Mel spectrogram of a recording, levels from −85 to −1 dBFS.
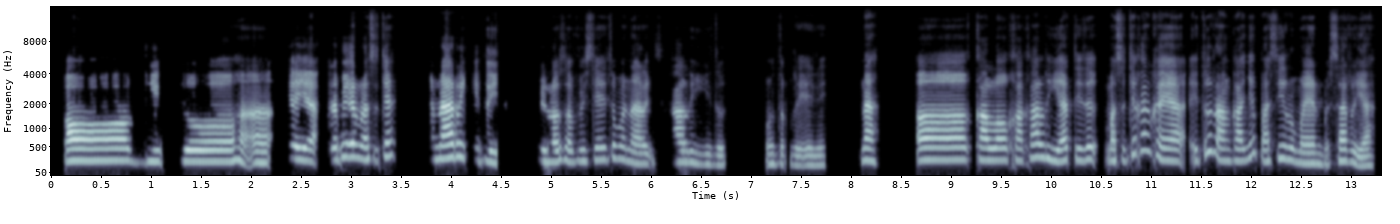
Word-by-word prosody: Oh 230 +1 +6 0.3
gitu, 215 +1 -6 0.5
heeh, 200 -2 +1 0.2
iya 270 - -2
iya. 230 -2 +5 0.2
Tapi 240 +4 +1
kan 295 - +6
maksudnya 245 +5 -1 0.4
menarik 275 +3 +8
gitu 225 -1 -10
ya, - - -58 0.4
filosofisnya 215 +2 -4
itu 275 - -8
menarik 185 -5 -2
sekali 205 0 -3 0.2
gitu, 165 -1 -10 0.5
untuk 175 -1 -10
diini. 155 +1 -7 0.4
Nah, 230 -1 +5 0.4
eee, 240 0 +4
kalau 235 0 +3
Kakak 270 +5 0
lihat 230 -1 0
itu, 245 +2 -3 0.2
maksudnya 235 +10 -5
kan 420 - -2
kayak 230 -3 +3 0.2
itu 230 - -8
rangkanya 230 +4 -1
pasti 215 +5 -5
lumayan 185 -4 -2
besar 225 +7 -2 0.2
ya, - - -1
230 Hz, 150 wpm, -22 LUFS, 210-240 Hz, 0.5 s, menarik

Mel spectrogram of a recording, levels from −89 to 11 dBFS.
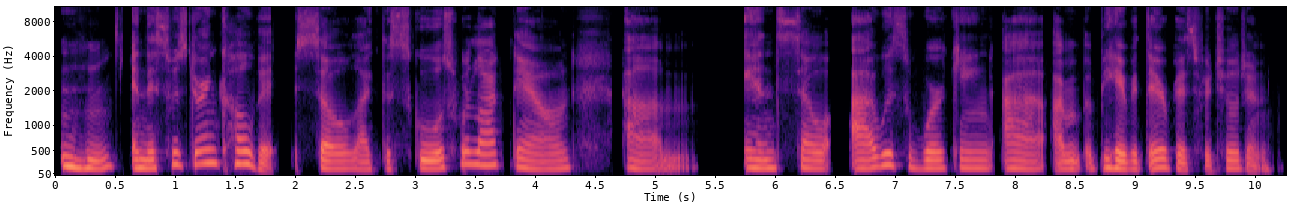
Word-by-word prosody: Mhm. 170 -1 +4
And 160 0 +5
this 160 0 +1
was 230 -3 0
during 255 +2 +2
COVID. 245 -3 +2 0.2
So 150 -3 +1
like 135 -2 -4
the 150 - -5
schools 155 +5 +1
were 240 - +3
locked 220 -1 +1
down. 155 -1 -1 0.4
Um, 165 +3 -5 0.5
and 160 -1 +2
so 155 -2 -1 0.2
I 155 +1 +2
was 215 +1 +1
working, 160 0 -1
uh, 155 -2 -1
I'm 145 -1 0
a - - -4
behavior 150 -1 +3
therapist 150 -4 +1
for 105 - -4
children. 155 +3 -3
160 Hz, 150 wpm, -24 LUFS, 150-180 Hz, 0.5 s, And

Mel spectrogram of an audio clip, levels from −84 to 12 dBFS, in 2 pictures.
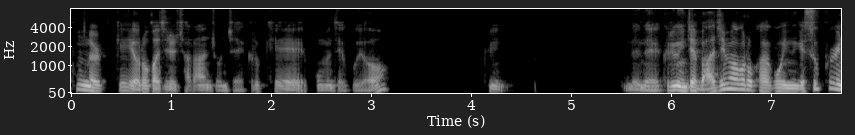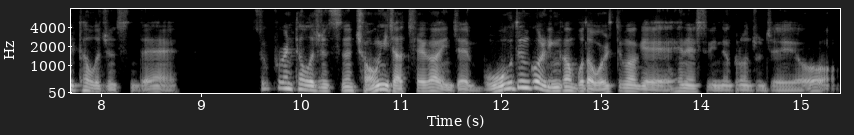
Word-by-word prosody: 폭넓게 130 -5 -1
여러 100 - 0
가지를 90 -1 -3
잘하는 75 0 -9
존재 - - -13
그렇게 100 -4 -8 0.2
보면 75 -1 -9
되고요. 70 -1 -10 1.0
그 - - -9 1.2
네네 75 -4 -6
그리고 145 +1 +5
인제 125 - +4
마지막으로 170 -2 +2
가고 110 -3 -1
있는게 100 -1 +2
superintelligence인데 120 - -4 0.8
superintelligence는 160 - 0
정의 155 +5 +5
자체가 110 +1 +2
인제 85 +3 -1
모든 195 - +4
걸 220 -10 +5
인간보다 120 -1 +3
월등하게 95 -1 0
해낼 105 -2 +1
수 95 - -11
있는 75 0 -2
그런 75 -2 -4
존재에요. 70 -1 -5
110 Hz, 410 characters per minute, -22 LUFS, -, 1.2 s, 그리고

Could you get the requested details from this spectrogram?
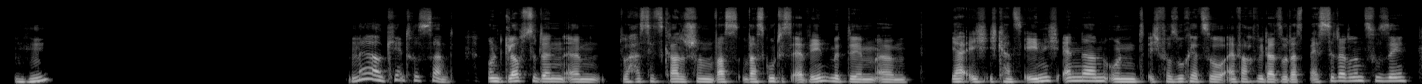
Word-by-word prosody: Mhm. 140 - -2 3.0
Na, 230 -2 +1
okay, 185 +3 -3
interessant. 165 - -3 0.3
Und 145 -2 +2
glaubst 155 +3 +4
du - - -2
denn 135 -2 +1
ähm, 120 -1 -1 0.2
du 120 - -5
hast 130 +1 -2
jetzt 130 -2 -4
gerade 130 -1 +2
schon 125 -2 +1
was 120 +1 +3
was 125 +1 +1
Gutes 135 -2 0
erwähnt 130 +8 +1
mit 135 -2 -1
dem, 115 -2 +1
ähm: 110 -1 -1 0.4
„Ja, 135 +1 +2
ich 125 +2 -1
ich 125 - -3
kann's 125 -2 -2
eh 130 - +4
nicht 165 +2 0
ändern 165 0 +3
und 130 -3 +1
ich 120 - -3
versuche 130 +2 -3
jetzt 130 -1 +1
so 120 -3 0
einfach 125 +1 -2
wieder 120 -2 +3
so 120 - -2
das 115 0 0
Beste 120 +9 +1
dadrin 165 +1 0
zu 170 -1 -4
sehen.“ 160 +1 0
130 Hz, 175 wpm, -25 LUFS, 120-155 Hz, 3.0 s, glaubst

